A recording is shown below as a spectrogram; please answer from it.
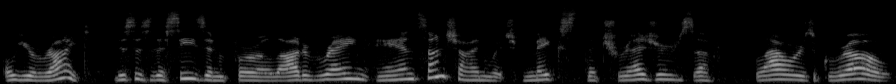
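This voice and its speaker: A woman's voice: mid-range voice, slow pace, low-quality recording. A middle-aged woman hosting a children's story time, reading aloud expressively and putting simple questions to her young listeners.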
